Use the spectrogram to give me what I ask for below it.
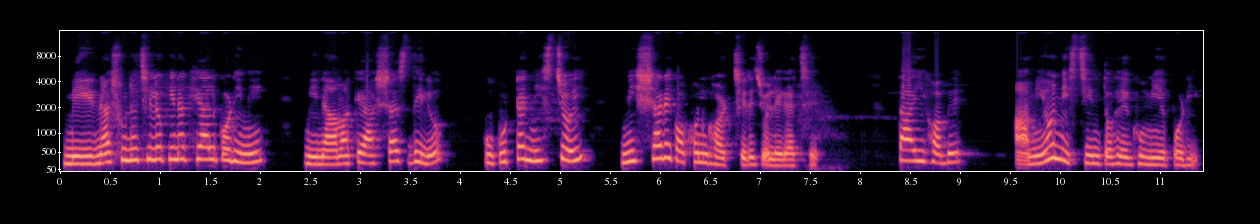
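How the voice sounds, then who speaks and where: Lady reading a story out loud, swoops all over, kinda mellow voice, dull lo-fi sound. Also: a little high, moderate pace. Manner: lively expressive reading with shifting tones. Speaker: story reader. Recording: dull lo-fi recording.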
